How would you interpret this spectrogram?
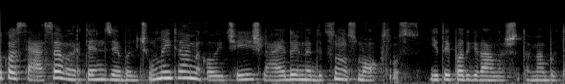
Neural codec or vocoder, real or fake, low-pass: vocoder, 44.1 kHz, 128 mel bands, Pupu-Vocoder; fake; 7.2 kHz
